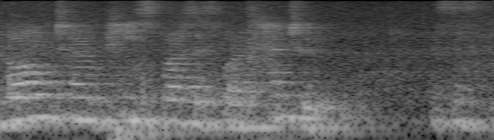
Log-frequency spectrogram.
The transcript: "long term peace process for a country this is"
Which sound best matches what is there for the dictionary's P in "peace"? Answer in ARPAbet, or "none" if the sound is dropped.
P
